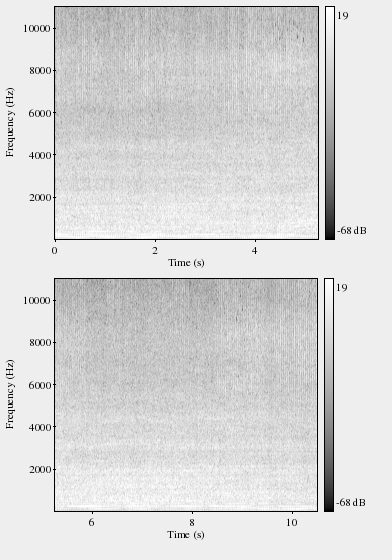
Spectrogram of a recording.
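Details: Free Craftsman riding mower, reportedly quit running, now cleaned and power washed, mowing the front yard with the deck down: a steady, even drone with a smooth low pulse that holds speed while cutting. Normal, healthy running under load.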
